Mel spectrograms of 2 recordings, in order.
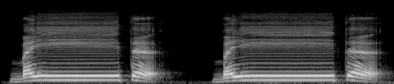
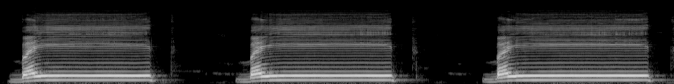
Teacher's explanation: جب آپ تا کو پڑھیں تو تا پر قلقلہ نہ ہو، یعنی اس طرح سے نہ پڑھا جائے بیت بیت، اس طرح سے نہ پڑھا جائے، بلکہ تا پر جب آپ پہنچیں تو آواز ختم ہو جائے، جیسے بیت بیت بیت، 4 مرتبہ۔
